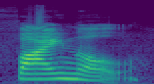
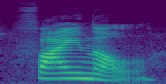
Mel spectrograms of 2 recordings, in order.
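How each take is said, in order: The two takes are said the same way.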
